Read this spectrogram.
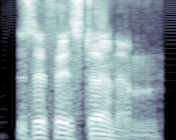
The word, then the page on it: xiphisternum: British English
